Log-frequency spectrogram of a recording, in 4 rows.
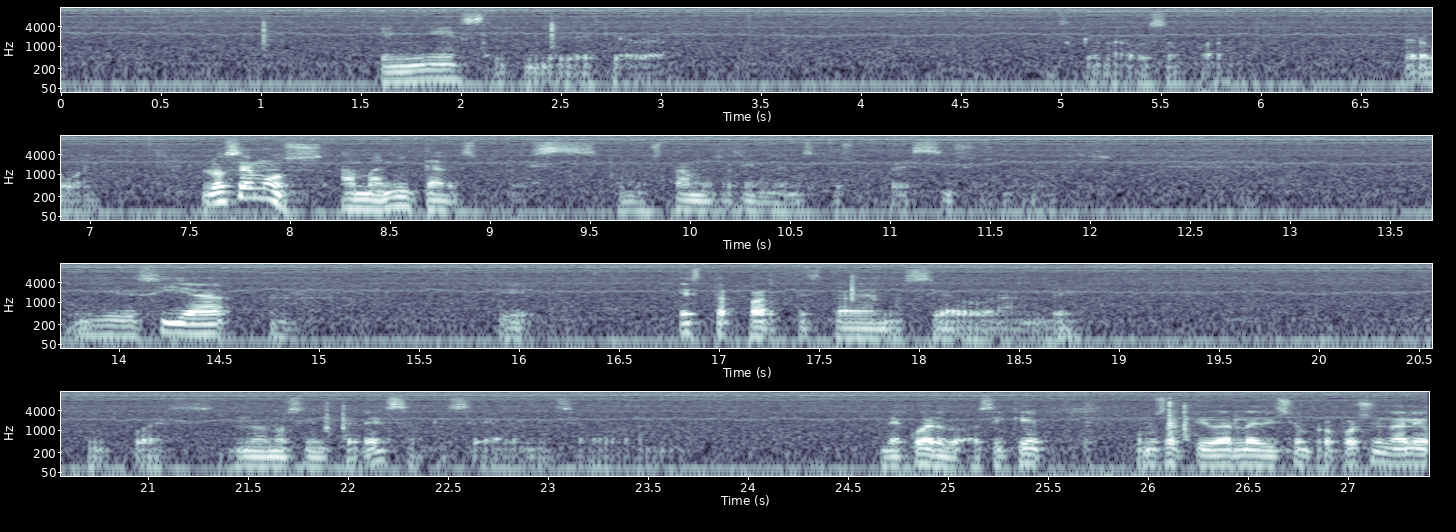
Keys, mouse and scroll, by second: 0.8 right click, 1.5 shift+right click, 2.8 shift+right click, 3.6 shift+right click, 4.0 shift+middle click, 5.3-7.7 drag, 8.5 scroll down 2, 9.3-15.5 middle drag, 16.5 click, 17.9 c, 20.2-22.1 drag, 22.1 Escape, 22.4-25.7 drag, 26.4 o.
